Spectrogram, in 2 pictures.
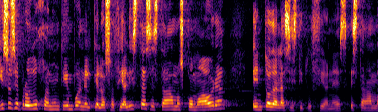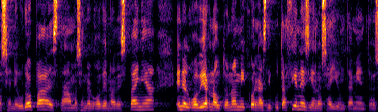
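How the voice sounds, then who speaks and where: A woman's dark, mellow tone at a fairly quick pace over a quiet background. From Basque Country, Bilbao (Deusto). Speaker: politician, party leader and candidate. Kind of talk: campaign speech. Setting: press event. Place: hall.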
